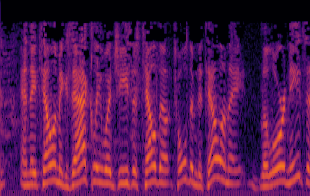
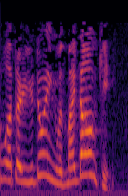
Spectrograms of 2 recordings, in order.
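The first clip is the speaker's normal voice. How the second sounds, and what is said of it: Very poor put-on accent. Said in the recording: “That was like the worst accent ever”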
